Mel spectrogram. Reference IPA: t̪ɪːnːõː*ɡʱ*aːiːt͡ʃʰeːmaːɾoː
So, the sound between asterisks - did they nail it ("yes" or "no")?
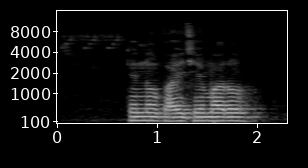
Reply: no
